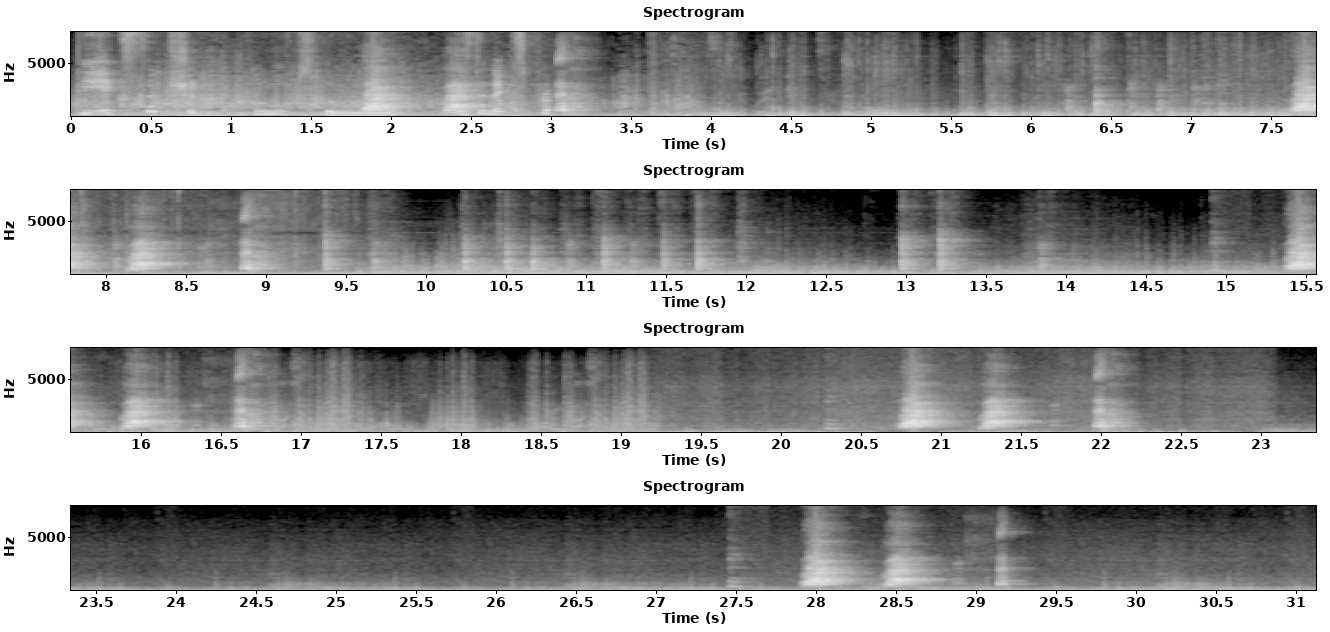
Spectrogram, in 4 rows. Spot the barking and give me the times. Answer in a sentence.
The barking can be heard from 1.4 to 3.2 s, from 7.2 to 9.1 s, from 14.9 to 16.8 s, from 20.2 to 22.1 s and from 27.4 to 29.2 s.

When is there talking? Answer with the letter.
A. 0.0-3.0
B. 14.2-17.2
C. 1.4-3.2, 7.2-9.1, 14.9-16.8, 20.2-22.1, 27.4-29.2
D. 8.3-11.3
A.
